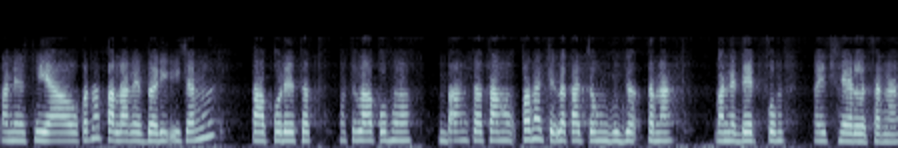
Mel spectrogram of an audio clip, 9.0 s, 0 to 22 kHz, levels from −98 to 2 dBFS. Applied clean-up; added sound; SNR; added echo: neural mask model DeepFilterNet 3.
